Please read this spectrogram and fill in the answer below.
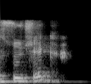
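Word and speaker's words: Souček: Se debe pronunciar Suchek.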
